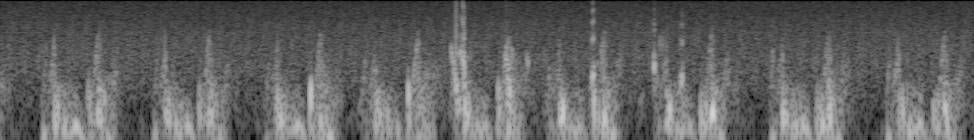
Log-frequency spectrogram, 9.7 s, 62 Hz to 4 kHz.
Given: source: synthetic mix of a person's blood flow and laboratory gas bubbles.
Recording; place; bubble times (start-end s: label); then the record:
Doppler ultrasound of blood flow; precordium
4.47-4.71 s: bubbles
5.02-5.17 s: bubbles
5.25-5.30 s: bubbles
5.89-5.99 s: bubbles
6.51-6.65 s: bubbles
6.78-6.85 s: bubbles
From the record:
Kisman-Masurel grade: 222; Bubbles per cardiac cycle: several, 3 to 8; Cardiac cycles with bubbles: 10 to 50%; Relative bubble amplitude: moderate (0.250 to 0.450); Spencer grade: 2 (many but less than half of the cardiac periods contain bubble signals, singularly or in groups); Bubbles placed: only in the low amplitude regions of the cardiac cycle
